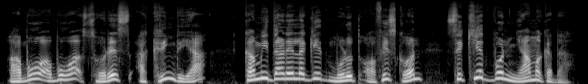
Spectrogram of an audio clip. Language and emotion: Santali, happy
